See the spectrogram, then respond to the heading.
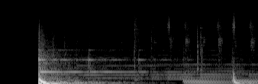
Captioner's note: Healthy Canadians logo with pulse sound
